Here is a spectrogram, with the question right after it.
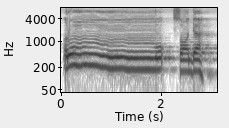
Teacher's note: Di tanwin bertemu mim idgham bi gunnah masuk dan mendengung masuk ke huruf mim dan ditahan selama 3 harakat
